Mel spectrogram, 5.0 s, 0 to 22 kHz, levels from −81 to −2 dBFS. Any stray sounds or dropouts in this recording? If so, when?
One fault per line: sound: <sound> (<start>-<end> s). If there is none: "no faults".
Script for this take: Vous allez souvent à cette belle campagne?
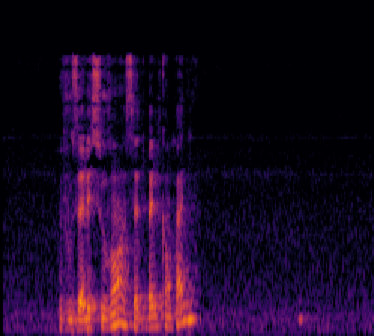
no faults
